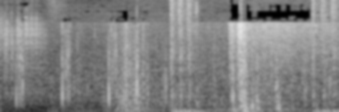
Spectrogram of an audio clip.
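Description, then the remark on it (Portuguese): Gunfire riddling a car's gasoline tank with bullets: a rapid, irregular string of sharp cracks and thuds, with a louder, denser burst of impacts toward the end. No voices. “O Chen sai correndo e olhando pra trás, vê que o tanque tá começando a ser cravejado de balas.”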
